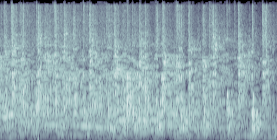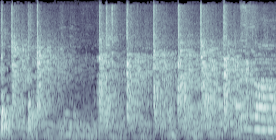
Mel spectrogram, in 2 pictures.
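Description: A group of people applauding and cheering together, with voices mixed into the clapping. About five seconds in it dips briefly, then picks up again.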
